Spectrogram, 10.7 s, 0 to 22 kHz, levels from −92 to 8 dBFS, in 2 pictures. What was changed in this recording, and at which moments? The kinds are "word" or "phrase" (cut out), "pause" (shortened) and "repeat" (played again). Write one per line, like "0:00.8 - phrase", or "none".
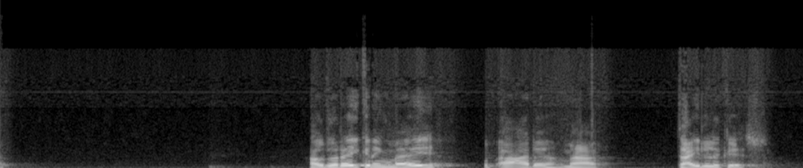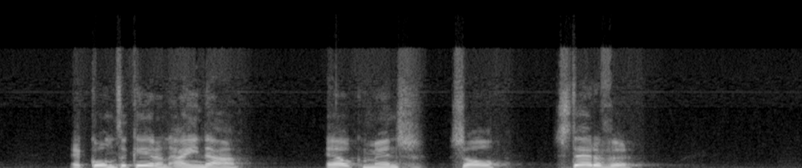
0:03.2 - phrase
